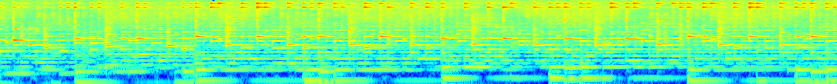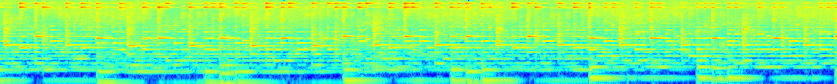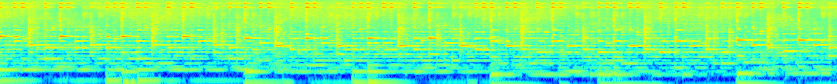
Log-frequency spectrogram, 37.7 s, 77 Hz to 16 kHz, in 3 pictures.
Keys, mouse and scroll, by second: 1.8-2.2 scroll up 1, 4.8 click, 6.0 Tab, 6.4-7.5 scroll up 1, 7.5 click, 8.6 2, 9.0 click, 10.3 shift+click, 12.4-13.6 scroll down 2, 13.6 s, 17.7 click, 18.4 z, 21.2 scroll down 1, 22.0 z, 23.5-24.4 middle drag, 25.1 g, 25.7 x, 28.7 click, 29.2 shift+z, 29.7-30.3 scroll up 1, 30.3-31.2 middle drag, 31.8-32.8 scroll up 1, 32.8 s, 34.2 click, 34.9 g, 35.3 x, 36.4 BackSpace.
